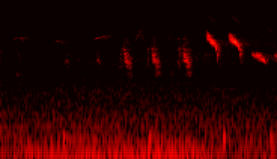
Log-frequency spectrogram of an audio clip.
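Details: Chinese hwamei, an introduced species in Japan, singing in birch trees on a sunny day: soft thin whistles building into loud, slurred notes that drop in pitch, several per second, over low background rumble.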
